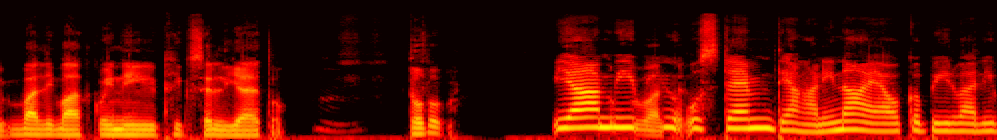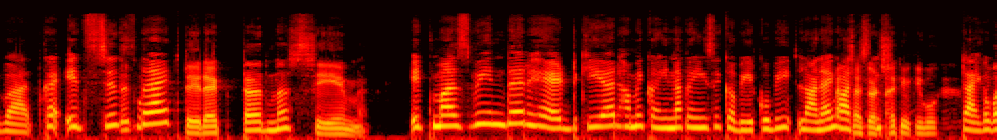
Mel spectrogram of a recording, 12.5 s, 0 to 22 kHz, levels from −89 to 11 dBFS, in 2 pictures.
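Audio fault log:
10.09–12.47 s time-stretched section: the speech abruptly runs 1.76 times faster at unchanged pitch, sounding rushed, likely from software dropping short slices to shorten it.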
